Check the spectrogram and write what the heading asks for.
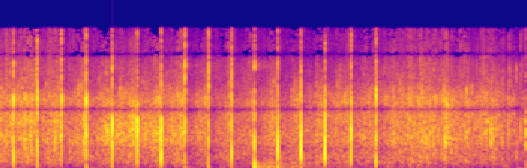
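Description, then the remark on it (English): An audience applauds God during a church sermon, a dense wash of clapping with sharp, evenly spaced claps cutting through about three times a second, holding at an even level throughout without any voices. “Will you applaud with me?”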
